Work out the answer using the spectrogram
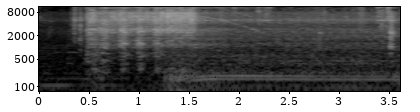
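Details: Toyota Wigo, after an immobilizer crank-no-start fix: a short crank, then the engine fires and settles into a steady, even idle. Clean, normal start.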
